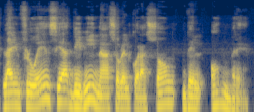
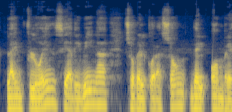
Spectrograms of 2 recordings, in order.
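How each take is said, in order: First: Slow, weighty "influencia divina"; slow emphatic definition. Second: Said in the usual way. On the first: Shown as a demonstration. Preacher defining grace slowly so listeners remember. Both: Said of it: "escuche bien lo que es la gracia".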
